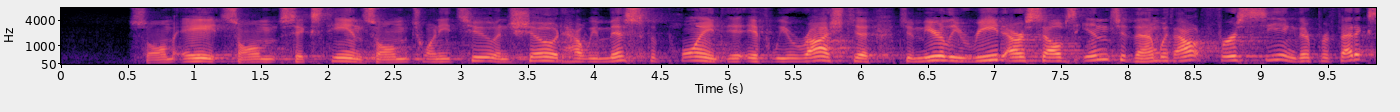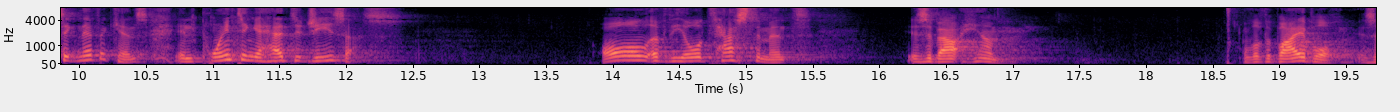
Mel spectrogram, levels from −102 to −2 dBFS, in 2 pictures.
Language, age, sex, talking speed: English, 40-59, male, 145 wpm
